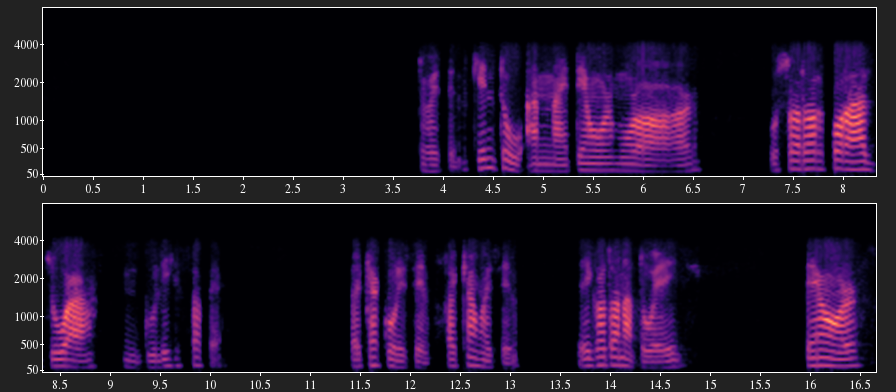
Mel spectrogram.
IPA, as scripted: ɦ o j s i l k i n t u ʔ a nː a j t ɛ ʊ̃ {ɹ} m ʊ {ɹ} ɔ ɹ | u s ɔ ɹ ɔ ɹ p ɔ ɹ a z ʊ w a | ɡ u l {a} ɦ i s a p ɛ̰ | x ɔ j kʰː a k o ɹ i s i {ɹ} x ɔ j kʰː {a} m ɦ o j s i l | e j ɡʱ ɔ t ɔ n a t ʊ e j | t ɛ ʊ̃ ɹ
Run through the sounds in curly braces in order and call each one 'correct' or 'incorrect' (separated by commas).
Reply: correct, correct, incorrect, incorrect, correct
